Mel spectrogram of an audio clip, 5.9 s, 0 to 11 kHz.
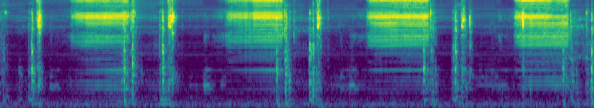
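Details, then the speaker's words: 1955-57 American Flyer 372 Union Pacific GP7 locomotive, on power before any servicing, earlier would not move: buzzing motor surges in uneven bursts, stopping and restarting with clicks; dirty reverse unit and gummed motor. "That's interesting because I actually could not get it to move uh earlier. So, I'm impressed that it did move. Uh, obviously we've got uh some issues going on."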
